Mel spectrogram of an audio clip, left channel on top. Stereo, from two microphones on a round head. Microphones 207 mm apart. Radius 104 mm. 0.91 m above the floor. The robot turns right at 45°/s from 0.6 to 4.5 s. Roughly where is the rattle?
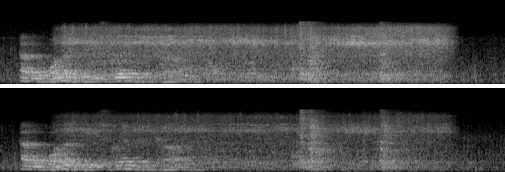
Centre.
